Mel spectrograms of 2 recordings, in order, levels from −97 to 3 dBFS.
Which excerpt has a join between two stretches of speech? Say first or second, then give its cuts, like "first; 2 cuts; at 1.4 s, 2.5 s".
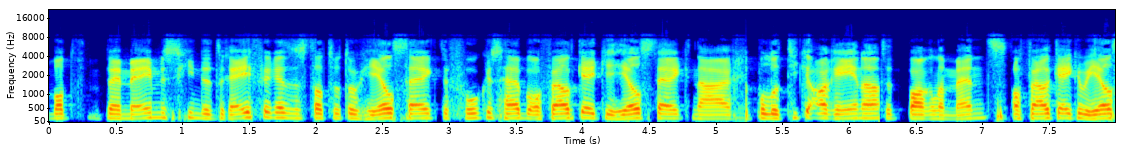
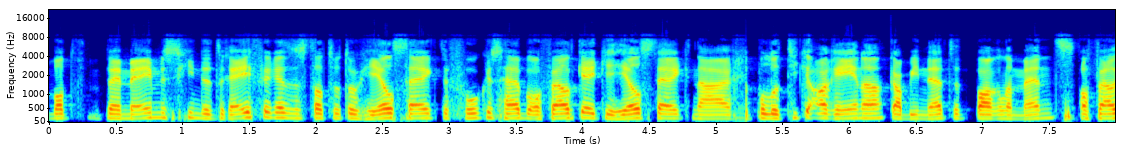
first; 1 cut; at 6.2 s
